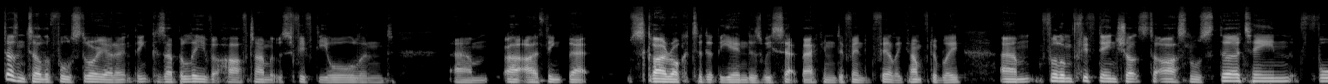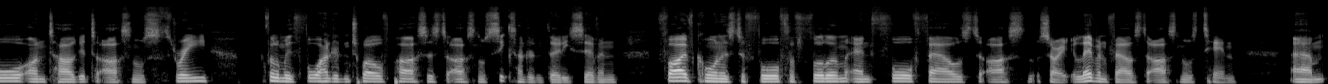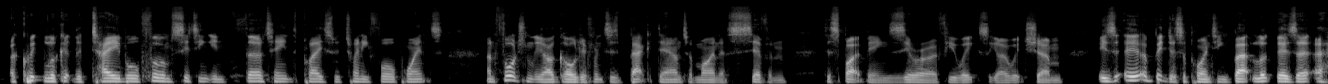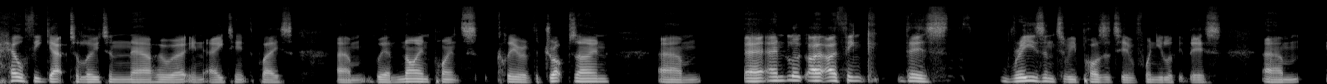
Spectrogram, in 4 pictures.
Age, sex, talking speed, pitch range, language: 30-49, male, 170 wpm, 110-140 Hz, English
